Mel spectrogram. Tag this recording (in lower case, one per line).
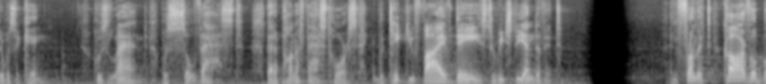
speech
